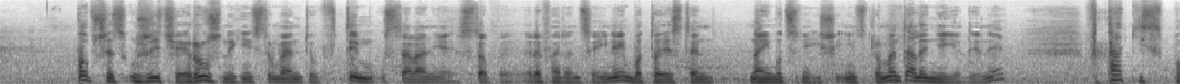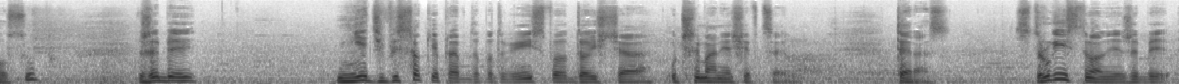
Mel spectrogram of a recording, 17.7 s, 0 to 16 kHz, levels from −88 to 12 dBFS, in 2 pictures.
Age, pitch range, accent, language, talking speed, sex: 50-69, 115-150 Hz, native, Polish, 120 wpm, male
